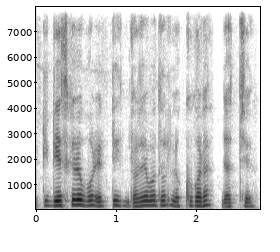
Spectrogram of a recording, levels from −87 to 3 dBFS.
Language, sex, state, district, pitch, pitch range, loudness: Bengali, male, West Bengal, Alipurduar, 180 Hz, 165-185 Hz, -18 LUFS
